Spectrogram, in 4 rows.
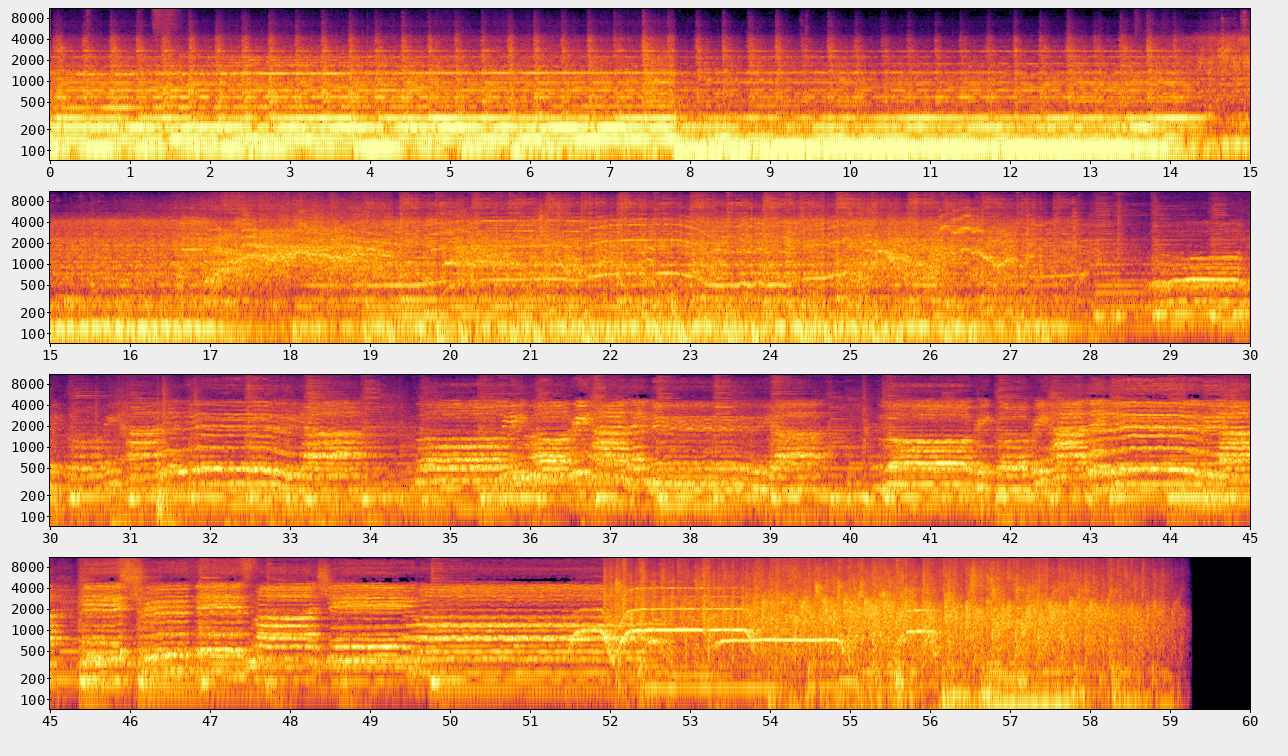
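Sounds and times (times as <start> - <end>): musical backing: 0.0 - 59.3
audience applause: 14.6 - 28.1, 51.7 - 59.3
cast singing in chorus: 16.7 - 27.8, 28.7 - 52.6.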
